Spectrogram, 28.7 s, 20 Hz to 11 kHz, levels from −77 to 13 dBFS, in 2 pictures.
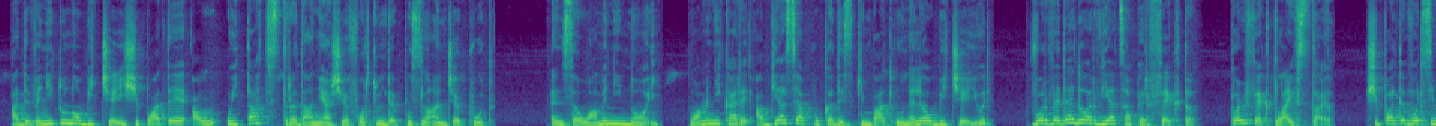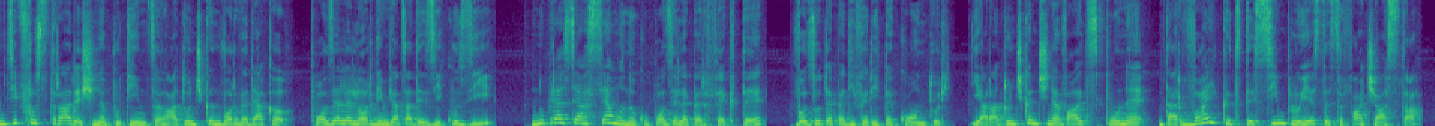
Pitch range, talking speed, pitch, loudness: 215-270 Hz, 165 wpm, 240 Hz, -10 LUFS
